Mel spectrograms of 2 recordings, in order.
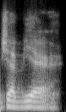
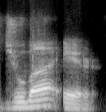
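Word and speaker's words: Jubair: Well, you enunciated Javier, or no? Sorry? Do you pronounce it Javier? No, it's Juba Air, or you can call me Zubi.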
